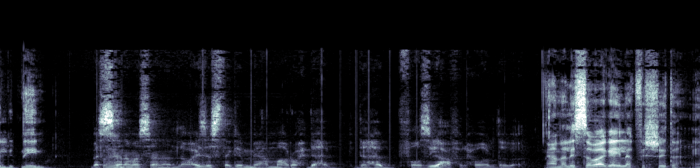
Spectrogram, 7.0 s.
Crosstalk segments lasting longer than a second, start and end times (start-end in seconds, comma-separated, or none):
none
